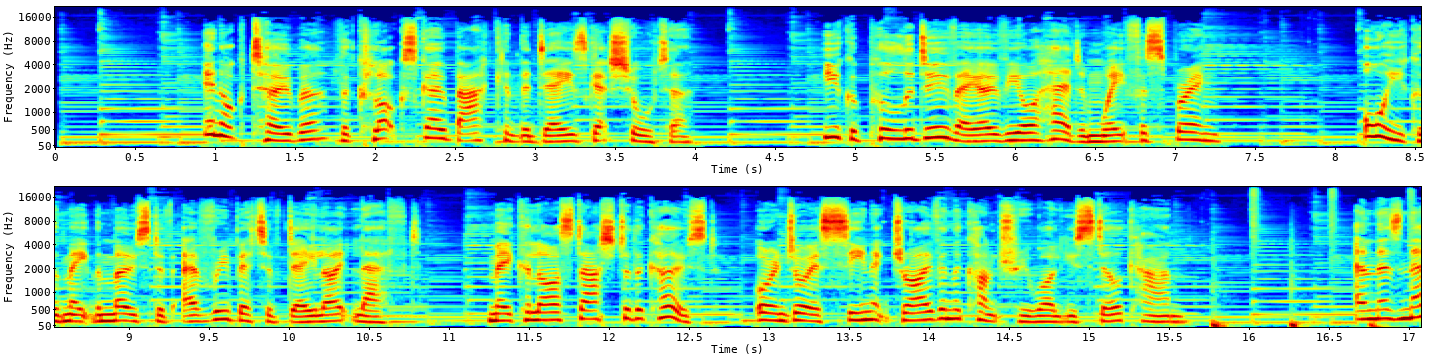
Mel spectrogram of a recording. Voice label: Commercial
